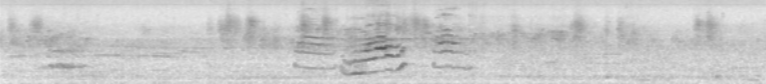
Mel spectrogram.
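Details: A cat gives a drawn-out, wavering meow in the middle, rising then falling with rich harmonics, set against a faint hiss and a quiet murmur.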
